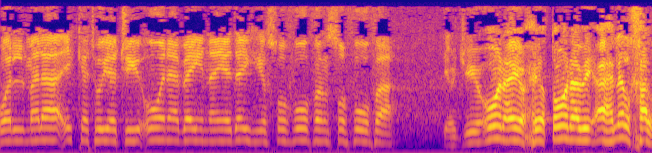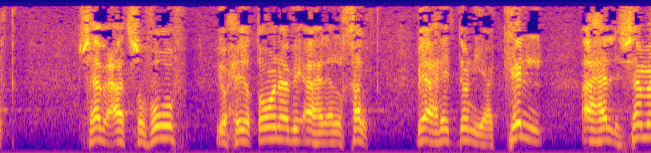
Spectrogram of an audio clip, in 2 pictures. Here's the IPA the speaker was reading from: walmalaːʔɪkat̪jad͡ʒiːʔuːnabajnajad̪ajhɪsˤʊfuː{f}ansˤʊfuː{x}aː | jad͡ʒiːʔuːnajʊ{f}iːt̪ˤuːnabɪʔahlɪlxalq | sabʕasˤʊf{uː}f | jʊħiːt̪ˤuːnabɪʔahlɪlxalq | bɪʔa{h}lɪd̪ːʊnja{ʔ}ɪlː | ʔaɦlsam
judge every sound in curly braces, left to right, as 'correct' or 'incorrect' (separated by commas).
correct, incorrect, incorrect, correct, correct, incorrect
